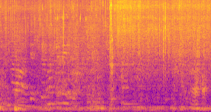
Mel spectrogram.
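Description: Dosa frying on a hot pan in a home kitchen, giving a continuous hissing sizzle with faint clinks and some background noise throughout.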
